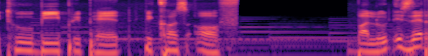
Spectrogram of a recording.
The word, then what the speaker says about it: balut: Before coming to the Philippines, people were already telling me to be prepared because of balut. Is that how you pronounce it? Balut?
